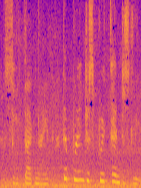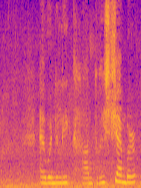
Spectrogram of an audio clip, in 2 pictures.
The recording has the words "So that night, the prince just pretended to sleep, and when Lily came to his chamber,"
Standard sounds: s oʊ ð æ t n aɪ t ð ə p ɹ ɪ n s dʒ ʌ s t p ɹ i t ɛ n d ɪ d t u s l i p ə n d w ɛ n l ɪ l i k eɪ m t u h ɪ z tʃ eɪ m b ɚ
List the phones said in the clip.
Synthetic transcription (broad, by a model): s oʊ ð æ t n aɪ t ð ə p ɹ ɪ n dʒ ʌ s p ɹ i t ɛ n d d t u s l i p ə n w ɛ n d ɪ l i k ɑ m t u h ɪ s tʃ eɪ m b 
